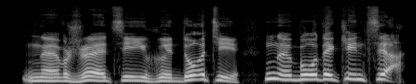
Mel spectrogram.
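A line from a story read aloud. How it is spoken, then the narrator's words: Despairing groan, captain. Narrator (Ukrainian): застогнав, виблимуючи розпач, капітан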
